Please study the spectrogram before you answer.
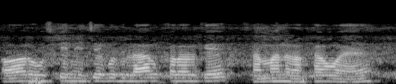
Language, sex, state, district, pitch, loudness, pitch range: Hindi, male, Gujarat, Valsad, 150 Hz, -16 LUFS, 140-155 Hz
